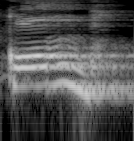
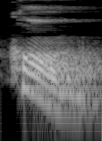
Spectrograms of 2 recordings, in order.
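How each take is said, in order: First: A b sound is heard at the end. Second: The word ends on the m sound. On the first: The speaker calls it wrong. "কম্ব নয়" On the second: The speaker calls it right. "মা সাউন্ডে গিয়ে উচ্চারণটা থেমে যায়"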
